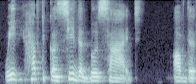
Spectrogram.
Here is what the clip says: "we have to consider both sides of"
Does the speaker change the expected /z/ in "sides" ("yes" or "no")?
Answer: yes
